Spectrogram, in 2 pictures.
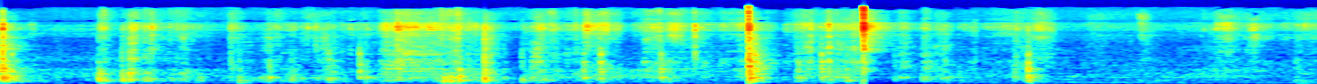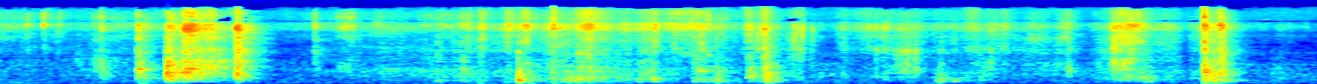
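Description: Handling noises: a vernier caliper laid into its wooden case with light knocks and clicks, then cardboard box flaps folded and rustled over the case. The loudest is a scraping rustle of cardboard about seven and a half seconds in, with a sharp knock near the end.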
